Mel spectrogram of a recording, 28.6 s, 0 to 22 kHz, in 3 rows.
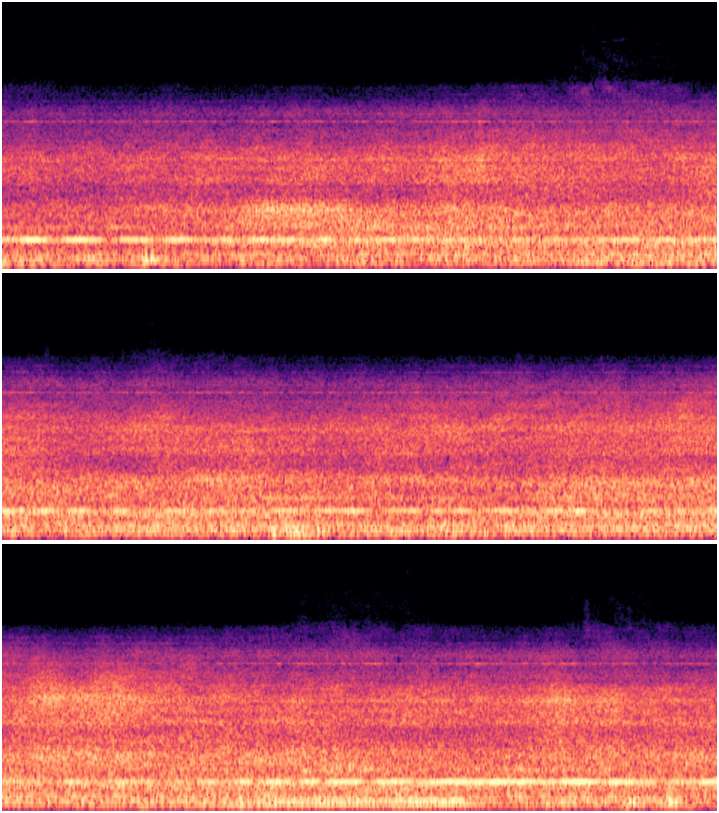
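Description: Airbus A320 jet engines running at idle with a steady whine, as the airliner holds at the runway end before its takeoff roll.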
